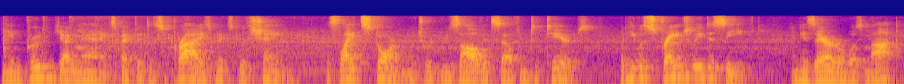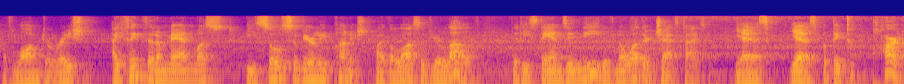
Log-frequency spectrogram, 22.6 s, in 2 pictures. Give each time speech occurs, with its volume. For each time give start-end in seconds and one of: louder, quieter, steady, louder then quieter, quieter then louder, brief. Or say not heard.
0.0-22.5 steady.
